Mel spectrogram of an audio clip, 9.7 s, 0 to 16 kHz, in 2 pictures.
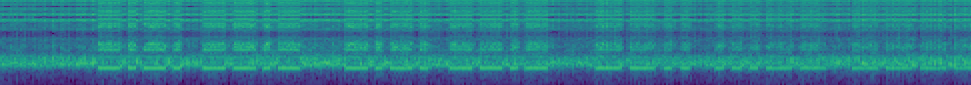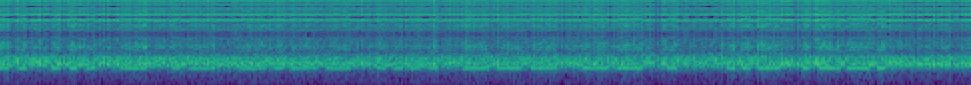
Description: Morse code, heard as a keyed tone, about 29 wpm, 640 Hz, with noise. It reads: CQ CQ Z39 STAYHOME UP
